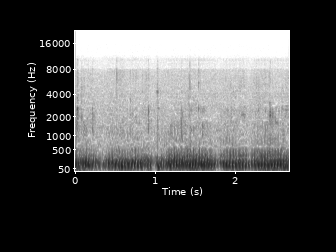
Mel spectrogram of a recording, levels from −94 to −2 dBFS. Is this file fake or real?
real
